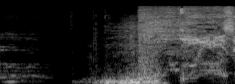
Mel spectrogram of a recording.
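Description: Sung music fades out. After a brief silence, a sudden crash-like sound effect with a deep rumble starts about a second in, followed by a dense high hiss.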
